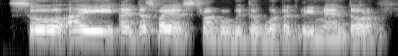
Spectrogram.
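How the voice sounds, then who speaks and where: The pace is fairly slow. A woman speaks in a non-native accent. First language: not English. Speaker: scientific advisory panel member. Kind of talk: panel meeting discussion.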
